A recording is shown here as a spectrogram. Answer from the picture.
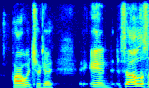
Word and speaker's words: Harwich: It's Harwich, or do you say Harwick? How do you say it, Kevin? No, you get it. You get it right on the first try. Harwich, okay.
